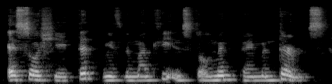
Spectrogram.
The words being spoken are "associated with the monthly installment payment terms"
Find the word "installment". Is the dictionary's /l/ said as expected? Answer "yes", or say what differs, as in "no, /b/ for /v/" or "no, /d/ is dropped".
yes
